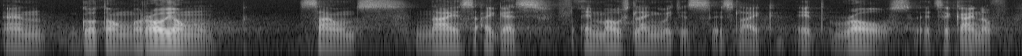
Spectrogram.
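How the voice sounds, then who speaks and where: A Belgian researcher speaks slowly on a panel in an art centre's large hall, his low, fairly flat voice clear and resonant under a long hall reverb. Unscripted and hesitant, he leans on "uh" and "um," restarts sentences and uses non-native phrasing.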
